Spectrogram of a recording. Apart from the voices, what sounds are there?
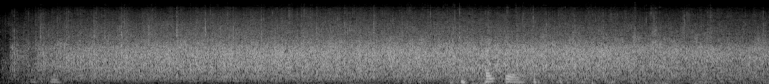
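audience applause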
